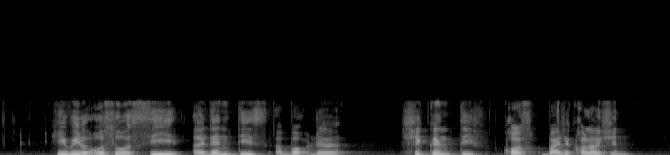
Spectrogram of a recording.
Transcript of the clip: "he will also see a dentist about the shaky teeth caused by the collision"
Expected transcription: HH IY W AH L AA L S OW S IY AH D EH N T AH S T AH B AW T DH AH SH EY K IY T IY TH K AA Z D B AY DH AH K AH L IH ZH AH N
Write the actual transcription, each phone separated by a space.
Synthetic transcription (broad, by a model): HH IY W AH L AA L S OW S IY AH D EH N T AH S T AH B AW T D AH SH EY K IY T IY F K AA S B AY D AH K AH L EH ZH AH N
